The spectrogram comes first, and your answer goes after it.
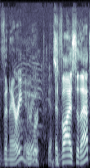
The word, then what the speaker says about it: Veneri: We had forgot to put the last syllable on Veneri's name earlier, but it is Veneri.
